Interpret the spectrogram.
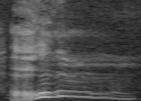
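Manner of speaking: high, long howling roar; wife says it sounds like a wolf, drawn-out mock howl. Shown as a demonstration. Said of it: "늑대 소리".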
